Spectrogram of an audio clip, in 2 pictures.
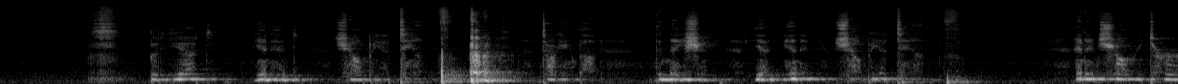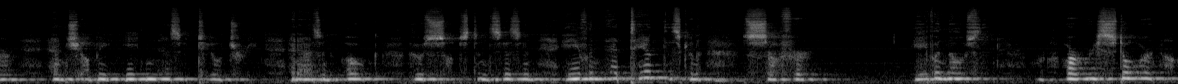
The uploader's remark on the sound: The sermon was preached at Maranatha Bible Church on July 15, 2018.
